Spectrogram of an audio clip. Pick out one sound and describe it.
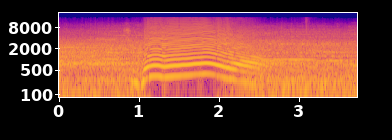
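A crowd in an echoing sports hall cheers and shouts loudly.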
